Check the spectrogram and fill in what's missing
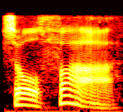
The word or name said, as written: sol-fa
